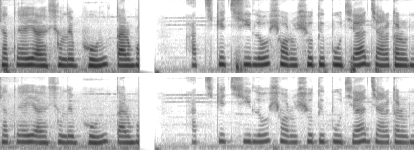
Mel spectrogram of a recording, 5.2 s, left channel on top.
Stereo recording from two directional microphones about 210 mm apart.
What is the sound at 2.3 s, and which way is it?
Speech, 35° left (ahead or behind).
